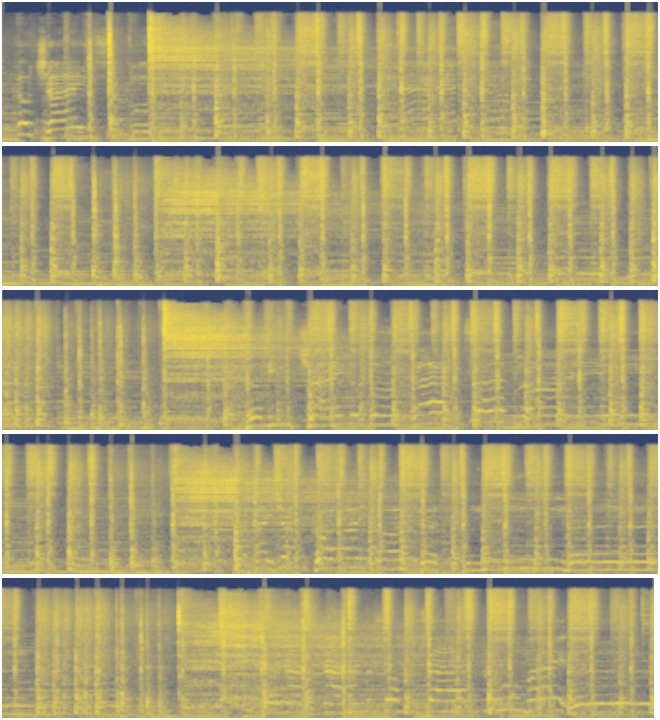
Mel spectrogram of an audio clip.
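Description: A drum kit and an electric guitar playing a song together, with a steady drum beat and sustained guitar chords that run without a break.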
